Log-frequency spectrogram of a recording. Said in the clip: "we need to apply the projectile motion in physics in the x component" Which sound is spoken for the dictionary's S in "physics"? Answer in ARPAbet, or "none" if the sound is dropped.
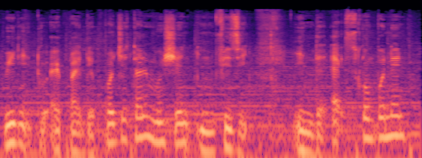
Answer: none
